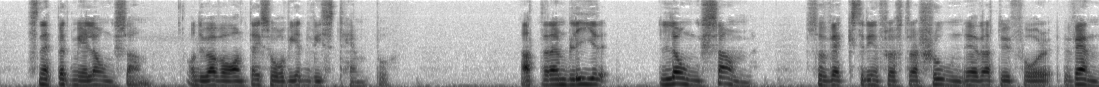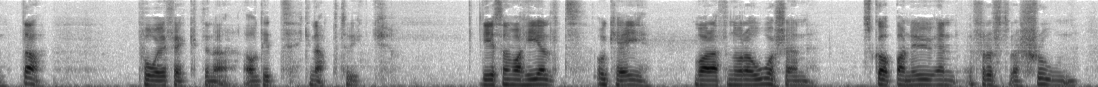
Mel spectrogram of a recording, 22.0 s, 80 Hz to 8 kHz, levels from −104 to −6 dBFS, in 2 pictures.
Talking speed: 130 wpm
